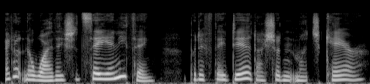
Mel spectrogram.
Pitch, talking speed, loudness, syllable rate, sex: 220 Hz, 260 wpm, -18 LUFS, 5.5 syllables/s, female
